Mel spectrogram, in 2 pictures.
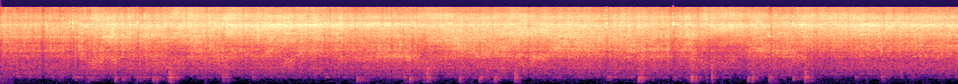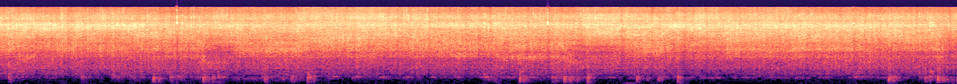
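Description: Chicken pieces and ground spices sizzling steadily as they fry in a metal wok (kadai), while a spatula stirs them with frequent short scrapes and knocks against the pan.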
